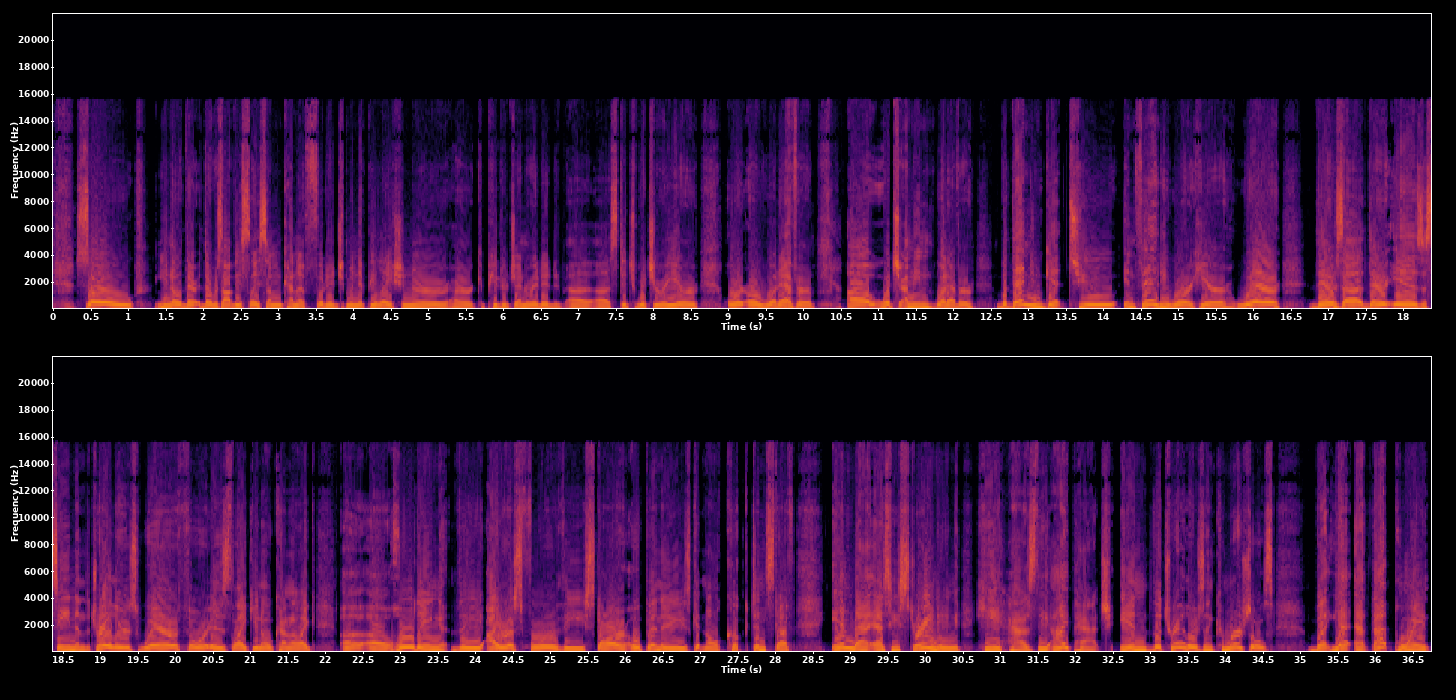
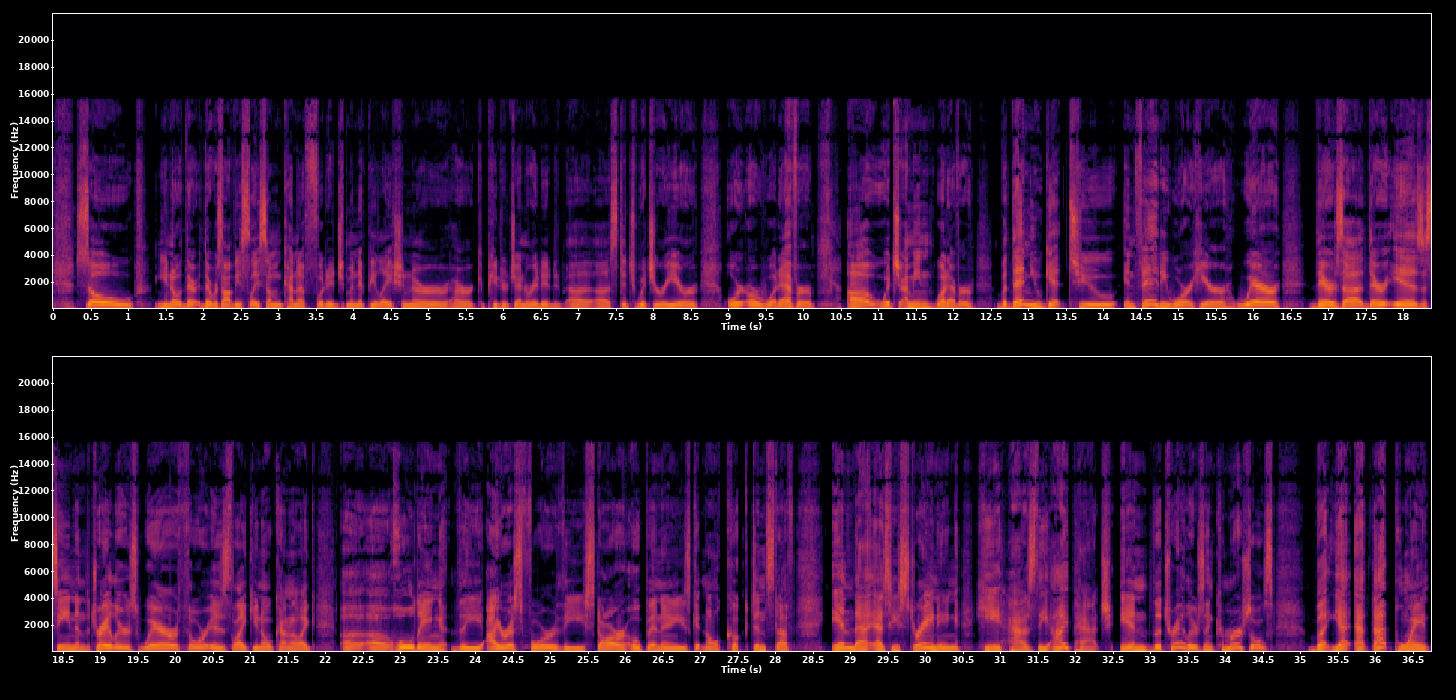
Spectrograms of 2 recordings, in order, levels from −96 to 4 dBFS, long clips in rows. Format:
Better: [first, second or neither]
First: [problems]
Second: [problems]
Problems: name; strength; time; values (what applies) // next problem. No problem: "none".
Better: second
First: distortion; slight; 16% of the sound clipped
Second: none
